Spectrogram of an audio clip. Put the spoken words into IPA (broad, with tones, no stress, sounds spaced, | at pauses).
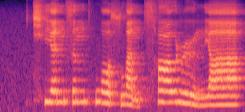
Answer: t͡ɕʰ j ɛ˥ n s ə˥ n pʰ w ɔ˥˩ s w a̰˨˩ n t͡sʰ ɑ˥ ʊ̯ ɻ ɻ̩˥˩ n̪ j ä˥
